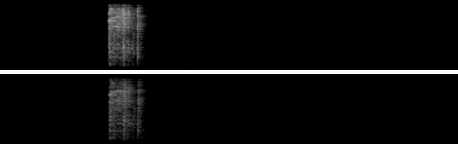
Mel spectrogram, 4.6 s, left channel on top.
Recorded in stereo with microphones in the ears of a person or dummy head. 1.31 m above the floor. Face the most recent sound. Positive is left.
turn(degrees=55)  # may be behind; listen again after turning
